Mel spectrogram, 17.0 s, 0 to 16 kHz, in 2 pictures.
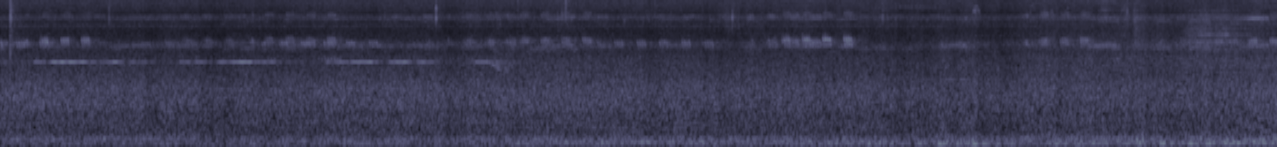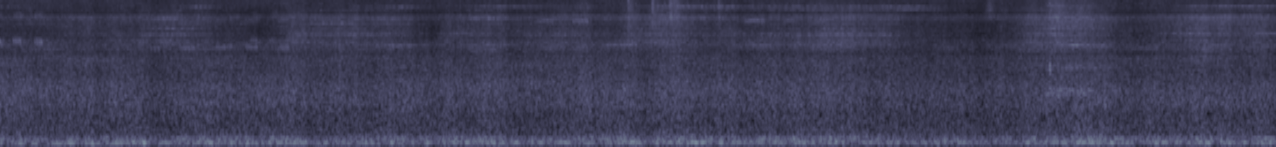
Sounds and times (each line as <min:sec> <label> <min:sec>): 0:00.1 Cicada 0:14.4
